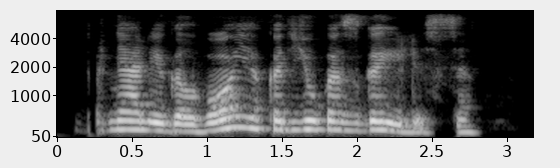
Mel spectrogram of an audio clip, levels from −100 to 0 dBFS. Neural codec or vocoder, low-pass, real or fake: none; 7.2 kHz; real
